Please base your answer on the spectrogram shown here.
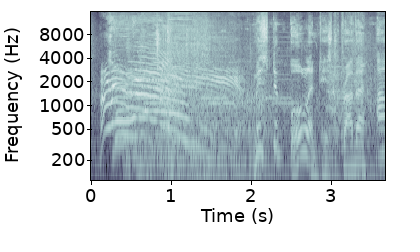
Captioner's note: all cheering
